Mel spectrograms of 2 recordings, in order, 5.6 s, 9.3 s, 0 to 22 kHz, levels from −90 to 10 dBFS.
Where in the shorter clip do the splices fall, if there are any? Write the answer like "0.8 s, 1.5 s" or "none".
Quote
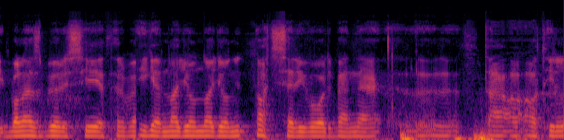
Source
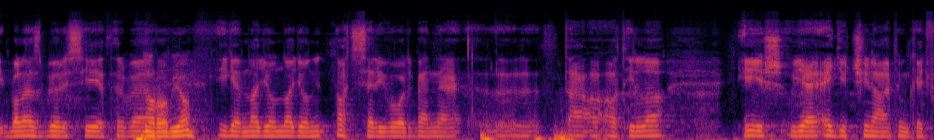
1.4 s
